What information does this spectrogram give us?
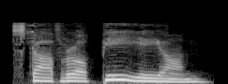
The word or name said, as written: stauropegion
